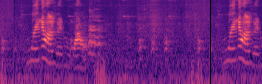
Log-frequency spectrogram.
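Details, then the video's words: Common hill myna kept as a pet, mimicking human words such as "good morning": several harmonic speech-like syllables spaced through the recording, the phrase repeated near the end, with faint background hum. "My bird speaking "Good Morning" -:- นกขุนทองพูด Good morning"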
